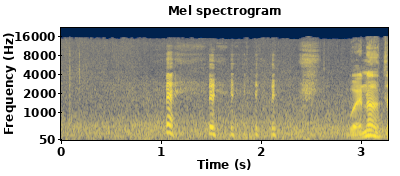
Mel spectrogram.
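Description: A young man laughs softly.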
